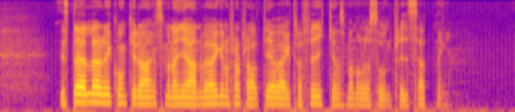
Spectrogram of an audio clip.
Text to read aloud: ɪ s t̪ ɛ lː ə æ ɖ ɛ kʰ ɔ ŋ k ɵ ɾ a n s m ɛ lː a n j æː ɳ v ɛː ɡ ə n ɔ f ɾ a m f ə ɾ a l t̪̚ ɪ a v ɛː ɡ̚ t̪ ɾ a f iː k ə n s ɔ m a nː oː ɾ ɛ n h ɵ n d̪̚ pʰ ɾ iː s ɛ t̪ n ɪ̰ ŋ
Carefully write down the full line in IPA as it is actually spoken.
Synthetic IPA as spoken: ɪ s t̪ ɛ lː ə æ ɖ ɛ kʰ ɔ ŋ k ɵ ɾ a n s m ɛ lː a n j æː ɳ v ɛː ɡ ə n ɔ f ɾ a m f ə ɾ a l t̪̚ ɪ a v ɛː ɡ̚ t̪ʰ ɾ a f iː k ə n s ɔ m a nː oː ɾ ɛ n s ɵ n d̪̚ pʰ ɾ iː s ɛ t̪ n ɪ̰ ŋ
